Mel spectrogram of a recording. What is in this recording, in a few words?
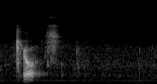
"a sinew", hupa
